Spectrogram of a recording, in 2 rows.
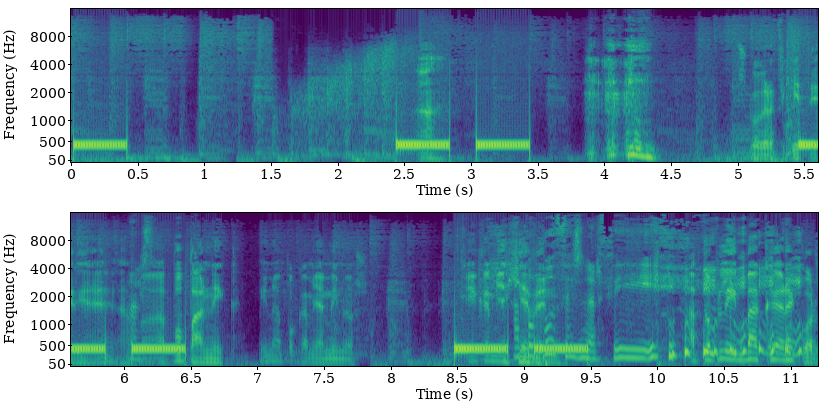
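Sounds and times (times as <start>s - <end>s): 
telephone tone after a call is hung up: 0.0s - 0.4s, 2.4s - 3.5s, 5.5s - 6.5s, 8.5s - 9.5s
speech: 4.2s - 4.5s, 5.1s - 8.0s, 8.6s - 11.2s
laughter: 9.9s - 11.2s.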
